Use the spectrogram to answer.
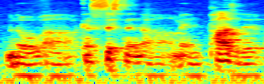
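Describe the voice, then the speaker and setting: A man who is a guest on a podcast and a father, telling a story in a calm, measured way with fillers. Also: deep voice. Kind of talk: casual conversational interview. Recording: roomy distant mic with faint background noise.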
